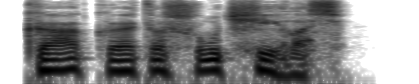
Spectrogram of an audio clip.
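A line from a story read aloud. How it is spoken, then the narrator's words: Furious, through gritted teeth. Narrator (Russian): процедил сквозь зубы бледный от ярости Баренц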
